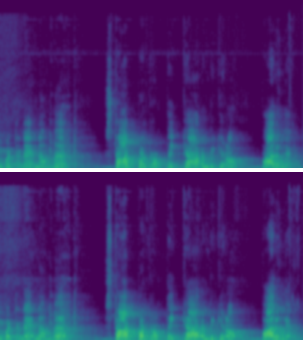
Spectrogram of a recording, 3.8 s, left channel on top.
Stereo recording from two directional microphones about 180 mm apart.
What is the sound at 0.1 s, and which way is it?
A woman's voice, 30° right (ahead or behind).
